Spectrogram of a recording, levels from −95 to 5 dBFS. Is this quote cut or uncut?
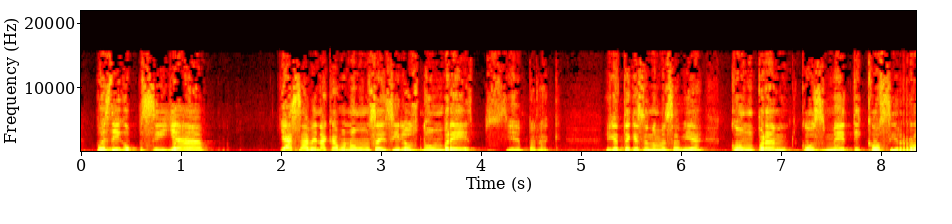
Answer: uncut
